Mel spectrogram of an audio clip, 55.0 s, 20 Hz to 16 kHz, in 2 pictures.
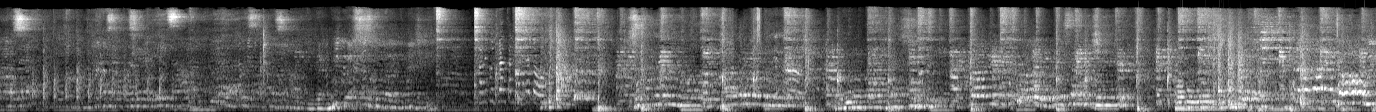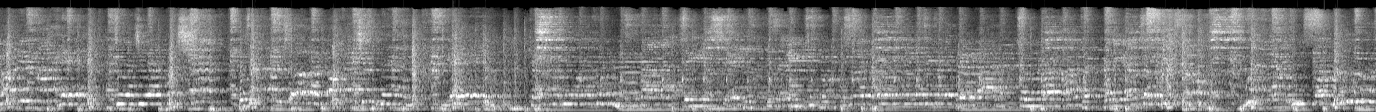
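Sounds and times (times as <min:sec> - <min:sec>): band music: 0:00.0 - 0:55.0
bass: 0:00.0 - 0:55.0
person singing: 0:00.0 - 0:55.0
steady drum beat: 0:08.6 - 0:55.0.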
